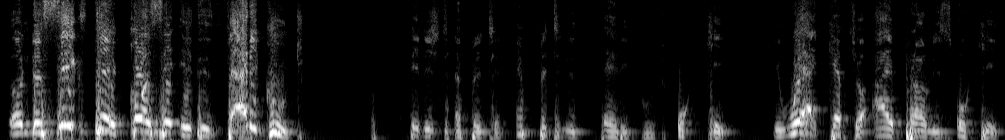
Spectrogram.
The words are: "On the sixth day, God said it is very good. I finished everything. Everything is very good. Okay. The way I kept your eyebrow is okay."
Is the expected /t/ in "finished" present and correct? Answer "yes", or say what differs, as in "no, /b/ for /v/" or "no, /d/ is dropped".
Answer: yes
